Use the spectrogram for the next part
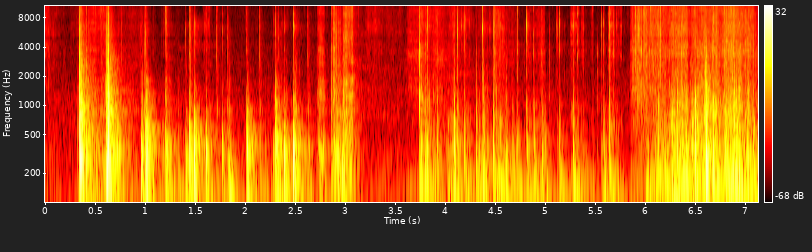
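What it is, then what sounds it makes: Box of hard, dry dog biscuits. A hand rummages and shuffles through a cardboard box full of hard, dry, bone-shaped dog biscuits and picks one up. The biscuits give quick, dull knocks and clatters against each other, with a brief pause before denser shuffling resumes and grows into a continuous rustle at the end.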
